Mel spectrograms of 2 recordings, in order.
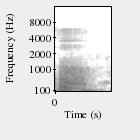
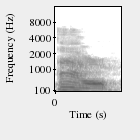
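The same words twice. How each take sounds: First: It has a British accent, with the R dropped. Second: It has an American accent, with the R sounded.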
